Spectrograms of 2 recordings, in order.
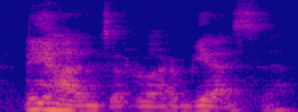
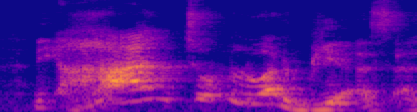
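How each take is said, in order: First: Said in the usual way. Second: Crying out "hancur" slowly and high-pitched; voice breaking. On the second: Real, not acted. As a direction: sob the word "hancur" out. ("hancur" diucapkan menangis, pelan dan tinggi) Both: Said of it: "Nggak kuat, saudara".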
